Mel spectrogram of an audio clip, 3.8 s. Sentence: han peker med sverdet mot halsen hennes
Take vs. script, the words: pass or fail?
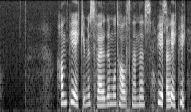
fail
